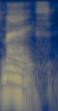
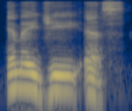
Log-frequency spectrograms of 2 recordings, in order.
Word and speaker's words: MAGS: symbol on the New York Stock Exchange is mags M A GS mags I'll spell it phonetically Mike Alpha go Sierra and we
